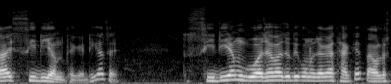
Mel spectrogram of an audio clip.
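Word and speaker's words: Psidium guajava: প্রসিডিয়াম হয় না ওখানে যেরকম নিউমোনিয়ার আগে পি লেখা যায় পি লেখা থাকে পি নিউমোনিয়া এরকম থাকে ঠিক এরকম প্রসিডিয়ামে এখানে একচুয়ালি পি সিসিডিয়াম একচুয়ালি উচ্চারণটা হয় সিডিয়াম থেকে ঠিক আছে সিডিয়াম গুয়াঝাবা যদি কোন জায়গায় থাকে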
